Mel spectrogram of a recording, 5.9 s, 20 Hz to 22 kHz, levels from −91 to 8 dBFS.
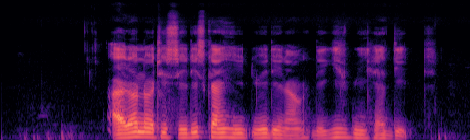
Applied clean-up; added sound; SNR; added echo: none; none; none; none.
